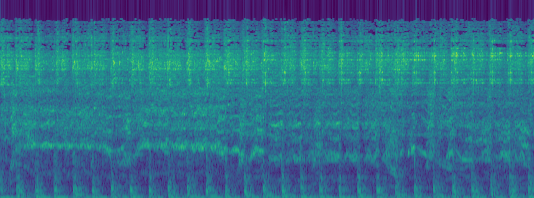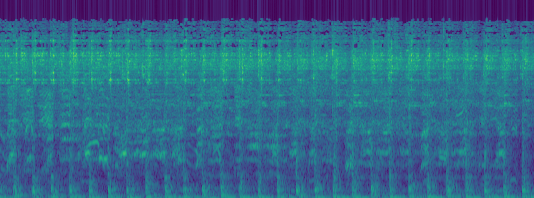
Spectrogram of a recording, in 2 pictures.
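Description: A pow wow drum group singing a grand entry song over a large shared drum beaten in a steady, even beat.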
